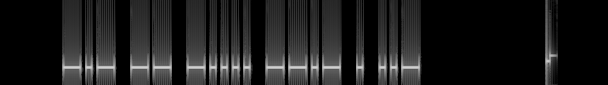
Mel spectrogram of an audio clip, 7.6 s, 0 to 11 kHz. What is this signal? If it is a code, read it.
Morse code, heard as a keyed tone, about 17 wpm, 700 Hz. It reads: KM6QEU
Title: USA Call Signs - 3x Character Spacing - 17wpm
